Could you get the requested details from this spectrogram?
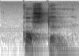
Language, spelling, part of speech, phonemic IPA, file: Dutch, kosten, verb / noun, /ˈkɔstə(n)/, Nl-kosten.ogg
- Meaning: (verb) 1. to cost 2. take, require (time, effort, etc.); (noun) plural of kost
